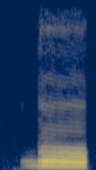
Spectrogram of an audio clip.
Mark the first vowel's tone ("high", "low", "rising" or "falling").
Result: low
